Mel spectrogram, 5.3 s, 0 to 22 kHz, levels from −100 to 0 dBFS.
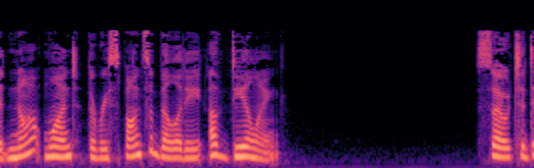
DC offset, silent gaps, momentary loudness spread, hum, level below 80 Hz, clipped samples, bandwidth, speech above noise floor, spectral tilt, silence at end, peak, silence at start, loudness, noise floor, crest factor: under 0.1%; none; 7 LU; none; -68 dBFS; under 0.1%; 11.5 kHz; 58 dB; -5 dB/octave; 0 s; -10 dBFS; 0 s; -24 LUFS; -81 dBFS; 16 dB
